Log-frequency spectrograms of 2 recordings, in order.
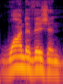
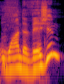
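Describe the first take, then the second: First: The stress is spread evenly, like one word. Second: The stress falls heavily on the 'vision' part. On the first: "just WandaVision, no accent" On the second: "put emphasis on vision"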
